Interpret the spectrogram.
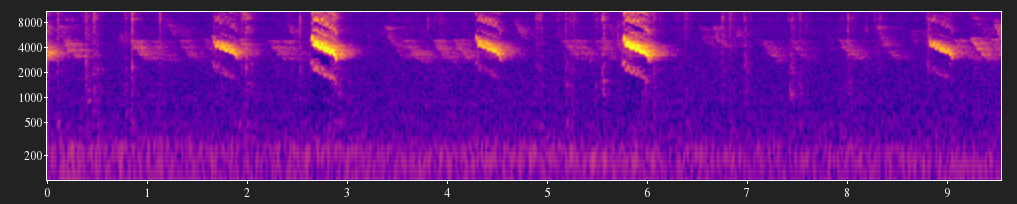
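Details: Lombok white-eye hen calling so the male sings sooner; five distinct high, downward-sweeping chirps at irregular one-to-three-second intervals, with faint softer notes and low hum between.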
